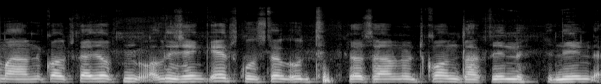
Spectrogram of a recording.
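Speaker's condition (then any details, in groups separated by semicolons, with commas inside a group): Cerebral palsy; somewhat unclear, self-described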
